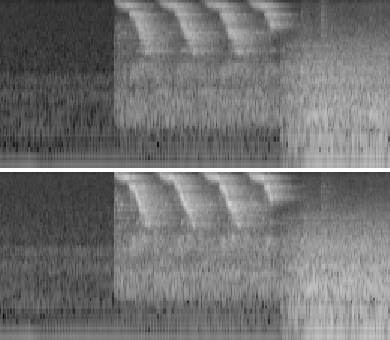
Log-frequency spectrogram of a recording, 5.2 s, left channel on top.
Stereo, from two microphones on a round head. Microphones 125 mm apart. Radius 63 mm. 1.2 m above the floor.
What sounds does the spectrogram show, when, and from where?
1.5 s an alarm: 85° right, 2.5 m
3.7 s a sliding door: 85° left, 1.8 m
